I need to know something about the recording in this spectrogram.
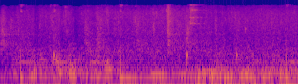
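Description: Steady summer rain in August at Paredes de Coura hisses throughout while a low, rolling rumble of thunder churns underneath, with a few sharper crackles and drops popping out clear, no voices.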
